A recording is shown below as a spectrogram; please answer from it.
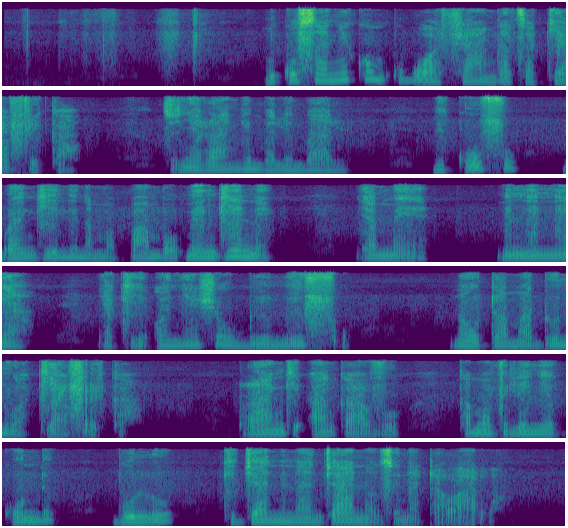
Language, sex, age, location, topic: Swahili, female, 36-49, Kisumu, finance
